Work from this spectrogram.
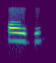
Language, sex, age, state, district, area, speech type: Kannada, female, 18-30, Karnataka, Dakshina Kannada, rural, conversation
